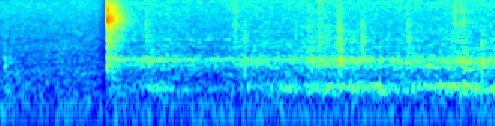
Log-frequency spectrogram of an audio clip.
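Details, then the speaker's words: DIY electric spinning wheel motor at relatively slow speed, flyer turning clockwise: steady whirring hum with light irregular rattling, mainly from a ball bearing whose balls can be heard colliding despite added grease. "so this is the noise that it makes also because of the moving parts but mainly because of this ball bearing there's a you can actually hear the balls inside colliding because no matter how much grease i put in here is not enough"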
